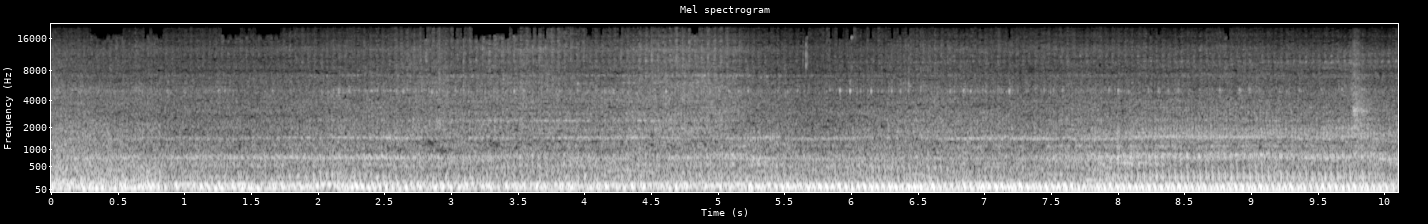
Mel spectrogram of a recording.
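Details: Motorcycle after roadside breakdown near Tadipatri, repaired at a shop in Royal Cheruvu; steady, even low thrum with no knocks or misses, bike idling smoothly and healthy.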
